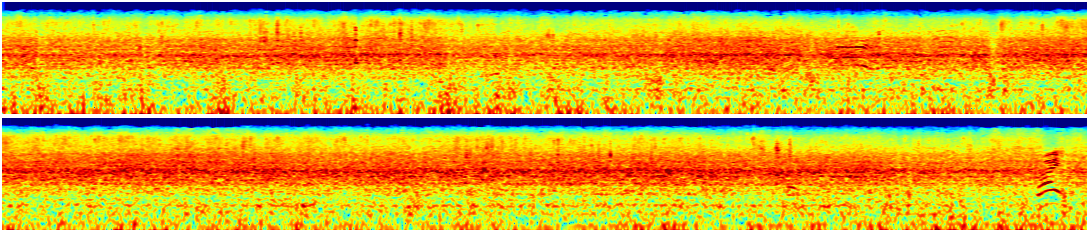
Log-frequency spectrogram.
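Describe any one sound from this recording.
Bicycle tyres hiss on a wet road.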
